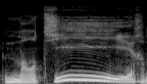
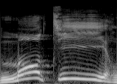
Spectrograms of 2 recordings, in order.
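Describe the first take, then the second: First: Said in the usual way. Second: "Mentir" repeated higher in mock disapproval; mock shocked. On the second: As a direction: echo "Mentir" as if scandalised. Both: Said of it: "Ouh, ça n'est pas beau".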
